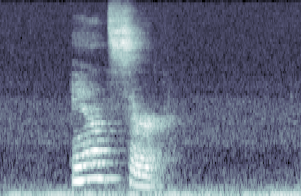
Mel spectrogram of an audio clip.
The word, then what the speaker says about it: answer: Silent W, words that have a W in them that are not pronounced. Answer.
